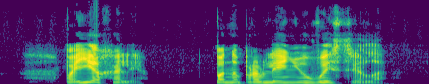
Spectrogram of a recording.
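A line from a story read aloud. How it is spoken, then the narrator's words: Rueful sigh. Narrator (Russian): сокрушенно вздохнул Обрезков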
